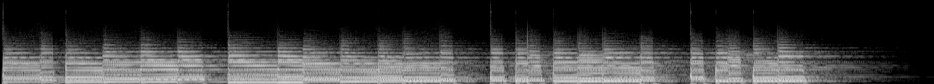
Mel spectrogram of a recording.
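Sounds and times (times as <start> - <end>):
melody in A minor at 120 BPM: 0.0 - 8.7.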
